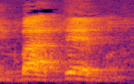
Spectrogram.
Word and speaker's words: baptême: ne se prononce pas on dit baptême on dit dompter P ok ne se prononce pas on dit donc ok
